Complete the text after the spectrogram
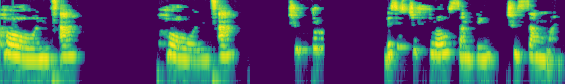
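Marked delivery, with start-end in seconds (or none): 0.1-3.5 Phonsa with a long "Pho"; pulled syllable. Shown as a demonstration. Teacher modelling for learners to copy, Phonsa with "Pho" pulled long. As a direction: draw out the first syllable of Phonsa, end on a short "nsa". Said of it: "We will pull the syllable pho".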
